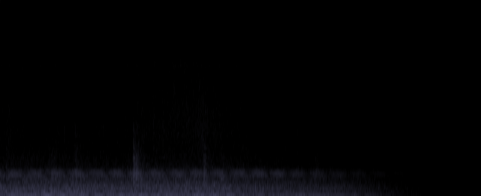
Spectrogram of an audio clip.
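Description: Game music plays with a steady drone and fades out.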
